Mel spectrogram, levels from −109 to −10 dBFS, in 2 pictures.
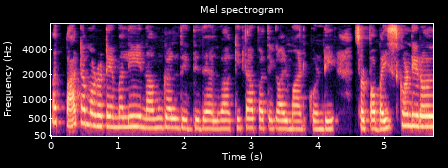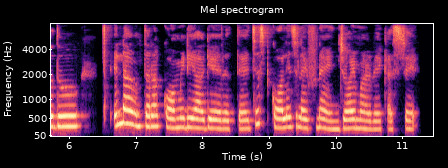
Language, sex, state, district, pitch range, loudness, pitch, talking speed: Kannada, female, Karnataka, Shimoga, 225-280 Hz, -16 LUFS, 240 Hz, 115 wpm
